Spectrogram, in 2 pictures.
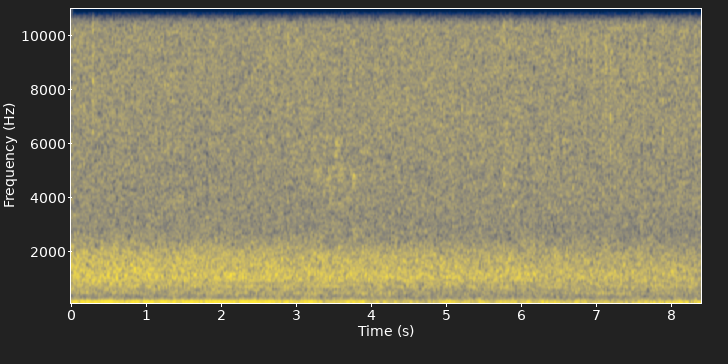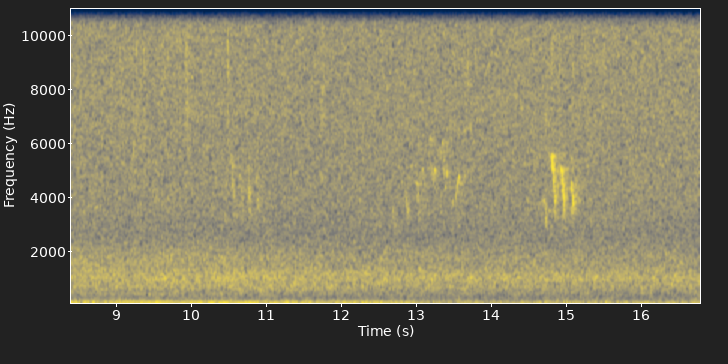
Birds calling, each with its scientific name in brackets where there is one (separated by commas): American Goldfinch (Spinus tristis), Gray Catbird (Dumetella carolinensis)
